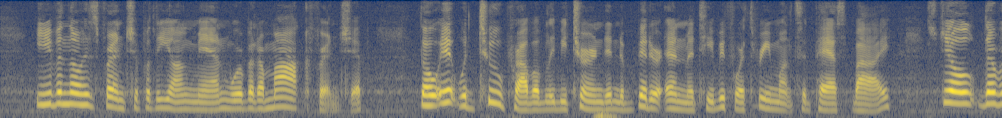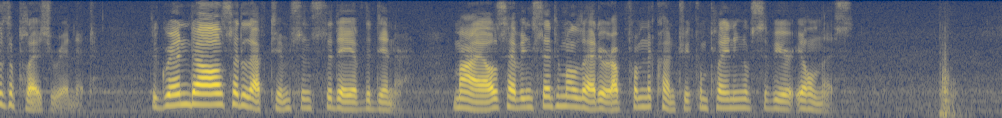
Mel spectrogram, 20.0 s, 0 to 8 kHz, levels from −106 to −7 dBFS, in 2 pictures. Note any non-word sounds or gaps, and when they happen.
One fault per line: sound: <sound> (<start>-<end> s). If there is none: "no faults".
sound: thud (19.4-19.8 s)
